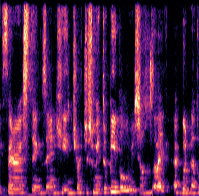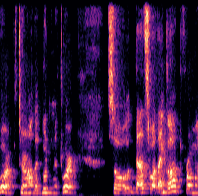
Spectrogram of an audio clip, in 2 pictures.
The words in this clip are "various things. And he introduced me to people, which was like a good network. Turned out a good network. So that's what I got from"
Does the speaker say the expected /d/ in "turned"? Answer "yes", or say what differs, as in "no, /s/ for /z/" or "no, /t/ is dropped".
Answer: no, /d/ is dropped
